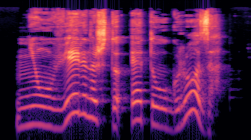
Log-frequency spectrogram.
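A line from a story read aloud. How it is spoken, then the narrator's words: Whispered into emptiness. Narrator (Russian): прошептала уже в пустоту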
